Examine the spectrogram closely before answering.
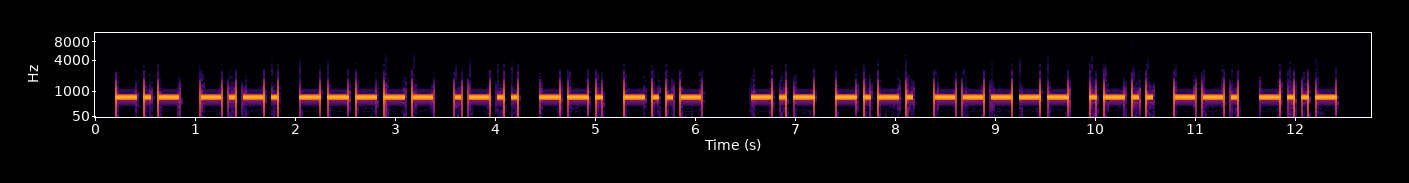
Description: Morse code, heard as a keyed tone, about 17 wpm, 700 Hz. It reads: KC0LGX KC0LGX
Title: USA Call Signs Repeated 2x 17wpm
